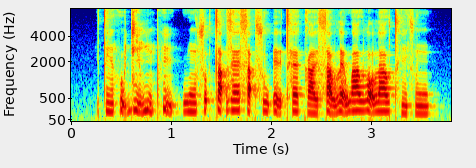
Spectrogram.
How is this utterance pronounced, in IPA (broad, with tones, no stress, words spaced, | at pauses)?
tĩ˨θṵ˦˨d͡ʑĩ˦˨ bũ˦˨pʰĩ˦˨ | wũ˨sʊ˦ʔ tä˦ʔzɛ˦ sʰä˦ʔsu˦ʔḛ˦˨ɪ̯tʰɛ˦ ka˨ɪ̯sa̰˦˨ʊ̯ lɛ̰˦˨ wa˦ʊ̯lɔ̰˦˨ la˦ʊ̯tʰĩ˨sũ˨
